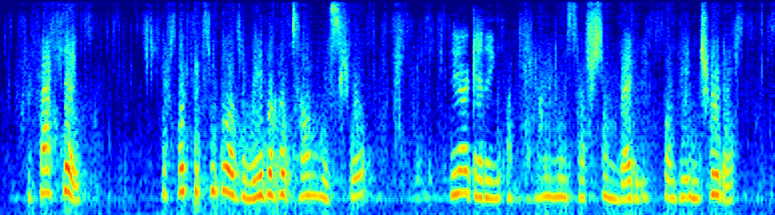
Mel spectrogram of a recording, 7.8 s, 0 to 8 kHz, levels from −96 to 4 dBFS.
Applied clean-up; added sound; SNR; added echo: neural separator model SepFormer DNS4.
